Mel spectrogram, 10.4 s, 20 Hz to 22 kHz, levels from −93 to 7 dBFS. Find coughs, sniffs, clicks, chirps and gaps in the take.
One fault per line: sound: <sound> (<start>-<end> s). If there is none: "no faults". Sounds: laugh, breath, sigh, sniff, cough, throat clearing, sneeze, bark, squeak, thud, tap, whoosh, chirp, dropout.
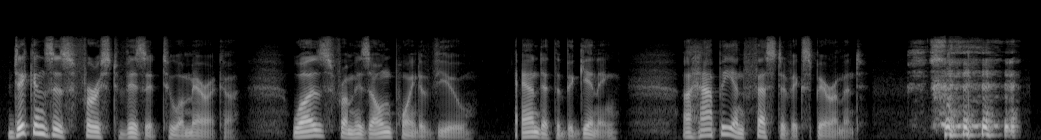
sound: dropout (5.2-5.2 s)
sound: laugh (9.1-10.2 s)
